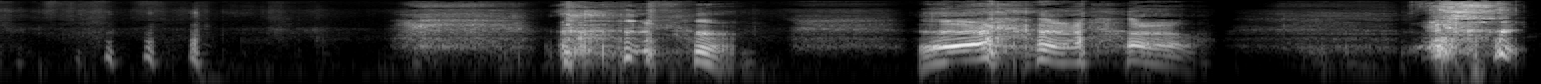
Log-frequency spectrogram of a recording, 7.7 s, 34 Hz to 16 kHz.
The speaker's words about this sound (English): That's just my COVID-19 after cough. I had it months ago. I'm not contagious anymore. Now I'm just dying of the after effect. The lung damage or... whatever the fuck it did.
